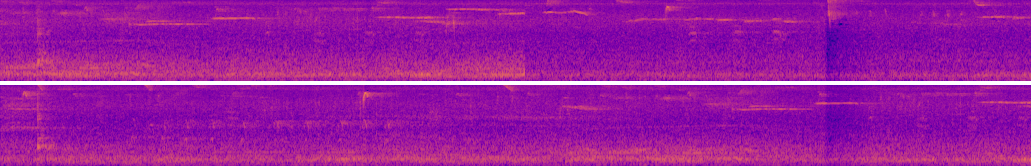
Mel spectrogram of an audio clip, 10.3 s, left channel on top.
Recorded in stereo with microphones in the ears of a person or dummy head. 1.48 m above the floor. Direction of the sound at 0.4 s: 15° right (ahead or behind).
